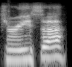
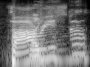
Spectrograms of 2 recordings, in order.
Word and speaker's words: Theresa: No, like th. Like thaw. Tharisa. Like take something out of the freezer. Thaw. Theresa. Tharisa.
